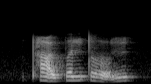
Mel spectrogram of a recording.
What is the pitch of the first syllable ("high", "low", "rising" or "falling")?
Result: low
